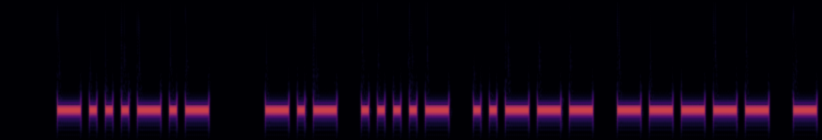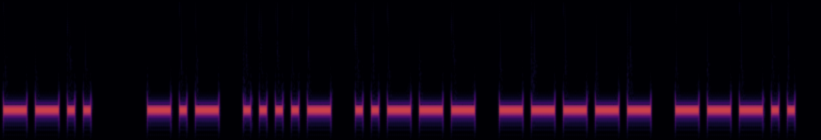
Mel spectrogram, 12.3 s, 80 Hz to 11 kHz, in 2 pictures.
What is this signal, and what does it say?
Morse code, heard as a keyed tone, about 20 wpm, 700 Hz. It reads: <BK> K4208 K4208
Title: POTA QSO Practice - 20wpm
